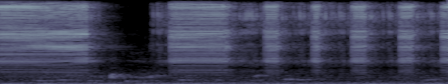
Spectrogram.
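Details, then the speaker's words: Coil tattoo machine with the power supply turned all the way down to near zero: a steady, crisp, high buzz in short even bursts that keeps running at minimum power, showing a well-tuned, good-running machine. "I'm all the way down that's how you know a good running machine I'm all the way down to zero like one BT still running that's a good machine"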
